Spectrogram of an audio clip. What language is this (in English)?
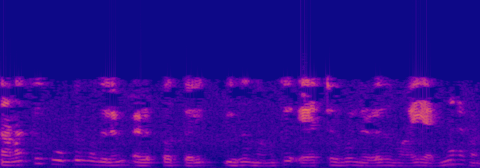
Malayalam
